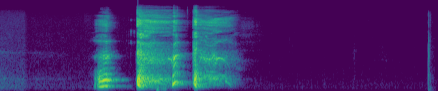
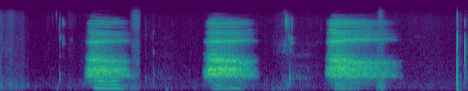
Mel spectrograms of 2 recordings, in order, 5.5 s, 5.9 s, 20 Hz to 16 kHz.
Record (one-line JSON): {"cough_length": "5.5 s", "cough_amplitude": 26906, "cough_signal_mean_std_ratio": 0.29, "exhalation_length": "5.9 s", "exhalation_amplitude": 5626, "exhalation_signal_mean_std_ratio": 0.46, "survey_phase": "beta (2021-08-13 to 2022-03-07)", "age": "65+", "gender": "Female", "wearing_mask": "No", "symptom_cough_any": true, "symptom_runny_or_blocked_nose": true, "symptom_onset": "8 days", "smoker_status": "Never smoked", "respiratory_condition_asthma": false, "respiratory_condition_other": false, "recruitment_source": "REACT", "submission_delay": "2 days", "covid_test_result": "Negative", "covid_test_method": "RT-qPCR", "influenza_a_test_result": "Negative", "influenza_b_test_result": "Negative"}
